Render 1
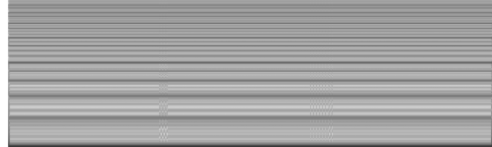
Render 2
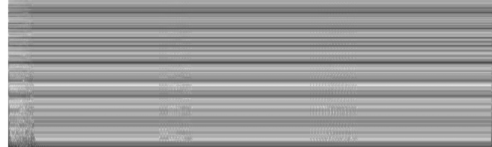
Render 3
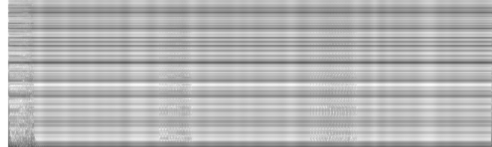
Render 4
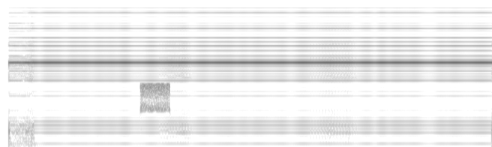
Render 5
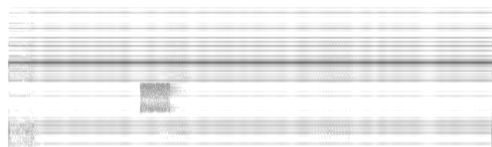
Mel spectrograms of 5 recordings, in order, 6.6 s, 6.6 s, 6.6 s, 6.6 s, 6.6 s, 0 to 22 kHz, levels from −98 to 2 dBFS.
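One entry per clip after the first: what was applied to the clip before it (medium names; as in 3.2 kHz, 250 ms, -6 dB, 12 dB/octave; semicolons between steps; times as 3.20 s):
rippled EQ curve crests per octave 1.5, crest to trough 14 dB; gated-style reverb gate 340 ms rising, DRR -3.5 dB
in parallel at -10.5 dB: saturation -25 dBFS, distortion -9 dB; on the sum: random flutter of the level, depth 60%; trim -8 dB
painted sound noise, 1.87–2.27 s, 1–2.1 kHz -26 dBFS; two resonant band-passes 1.3 kHz, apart 2.9 oct; trim -3.5 dB
de-hum 90.36 Hz, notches 27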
